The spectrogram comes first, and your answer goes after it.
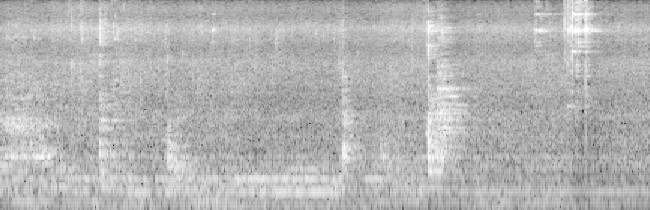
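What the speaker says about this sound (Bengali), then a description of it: "জিরে গুঁড়ো দিয়ে দিলাম, ধনে গুঁড়ো দিয়ে দিলাম, আর এখানে লঙ্কা গুঁড়ো দিয়ে দিলাম। ভালো করে নাড়াচাড়া করে নেব।" Ground cumin, coriander and chili powder fry in oil with a constant sizzle, broken by several sharp scrapes and clinks of a spoon stirring against the pan, close and moderately loud, with no talking.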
